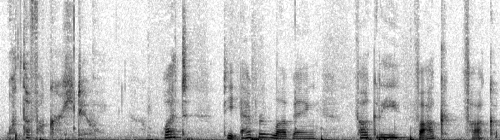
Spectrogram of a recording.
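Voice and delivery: hushed, aghast whisper at the page; horrified whisper. Real, not acted. Reader whispering at the reckless heroine, horrified whisper. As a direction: whisper it in stunned disbelief.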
